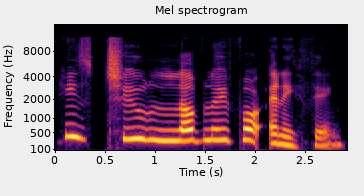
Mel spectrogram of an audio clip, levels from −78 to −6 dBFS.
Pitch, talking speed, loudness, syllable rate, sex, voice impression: 275 Hz, 105 wpm, -17 LUFS, 3.4 syllables/s, female, feminine, slightly young, slightly bright, slightly muffled, slightly halting, friendly, unique, slightly lively, slightly intense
